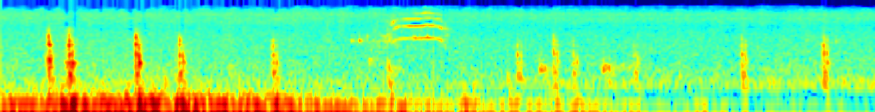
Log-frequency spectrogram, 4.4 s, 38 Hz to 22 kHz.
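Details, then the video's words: Baby manatee at Crystal River, Florida, in 2018, checking out divers underwater and squeaking: one short, high, rising harmonic squeak midway, among clicking taps and low rumbling water noise. "Baby Manatee checks us out and squeaks"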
